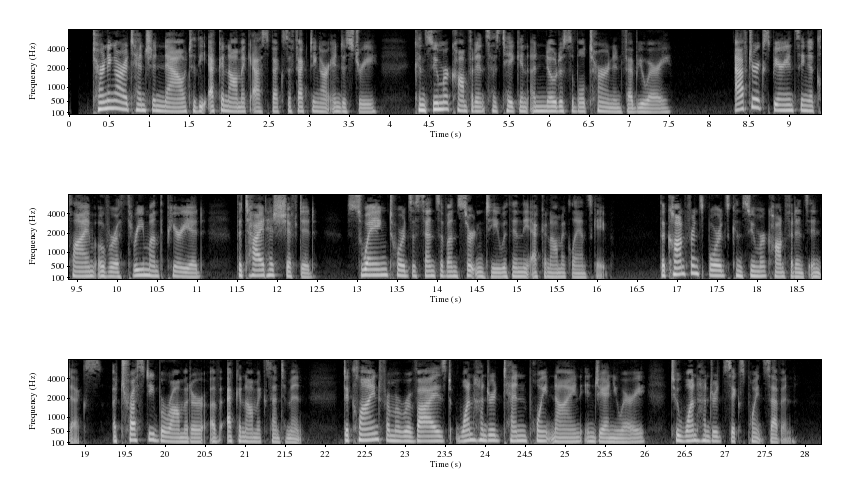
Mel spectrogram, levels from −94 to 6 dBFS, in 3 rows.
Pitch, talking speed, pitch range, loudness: 165 Hz, 135 wpm, 145-185 Hz, -22 LUFS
